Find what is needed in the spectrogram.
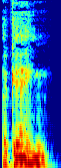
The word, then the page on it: again: British English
